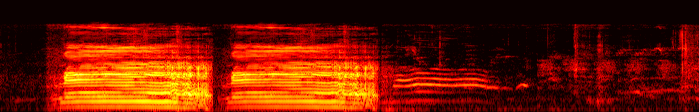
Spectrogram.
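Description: A calf gives two long, loud, steady moos, then a softer wavering bleat.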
